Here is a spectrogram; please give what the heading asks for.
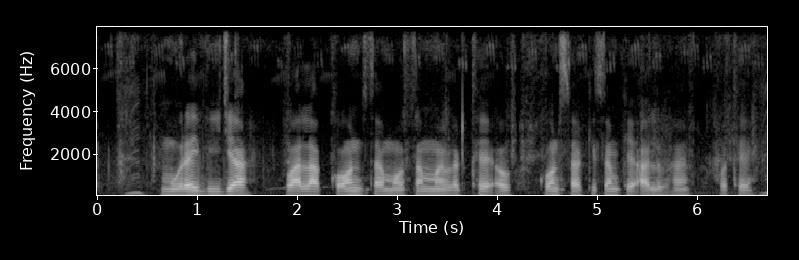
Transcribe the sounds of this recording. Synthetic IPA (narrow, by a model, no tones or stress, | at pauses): mʊɾəibiːd͡ʒa | ʋaːlakɔːnsamɔːsəmːẽləɡt̪ʰeʔɔːkɔːnsakɪsəmkeʔaːluɦə̃ | hoːt̪ʰeː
